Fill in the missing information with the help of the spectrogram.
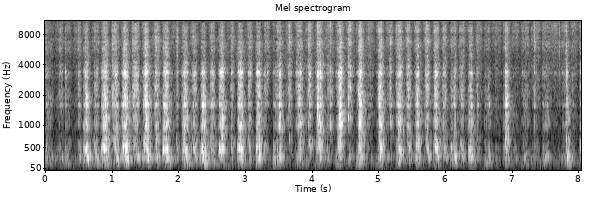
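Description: A wooden stylus scratches dense, rapid strokes into the black coating of a flat page of wax-coated scratch art paper. It makes a quiet, dry, raspy scraping in a fairly steady rhythm of about three to four strokes per second. Each short stroke is midrange-heavy with little low end, and the strokes don't ring on.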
